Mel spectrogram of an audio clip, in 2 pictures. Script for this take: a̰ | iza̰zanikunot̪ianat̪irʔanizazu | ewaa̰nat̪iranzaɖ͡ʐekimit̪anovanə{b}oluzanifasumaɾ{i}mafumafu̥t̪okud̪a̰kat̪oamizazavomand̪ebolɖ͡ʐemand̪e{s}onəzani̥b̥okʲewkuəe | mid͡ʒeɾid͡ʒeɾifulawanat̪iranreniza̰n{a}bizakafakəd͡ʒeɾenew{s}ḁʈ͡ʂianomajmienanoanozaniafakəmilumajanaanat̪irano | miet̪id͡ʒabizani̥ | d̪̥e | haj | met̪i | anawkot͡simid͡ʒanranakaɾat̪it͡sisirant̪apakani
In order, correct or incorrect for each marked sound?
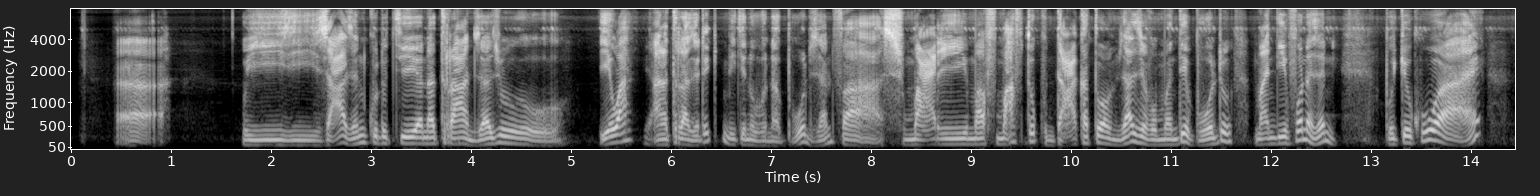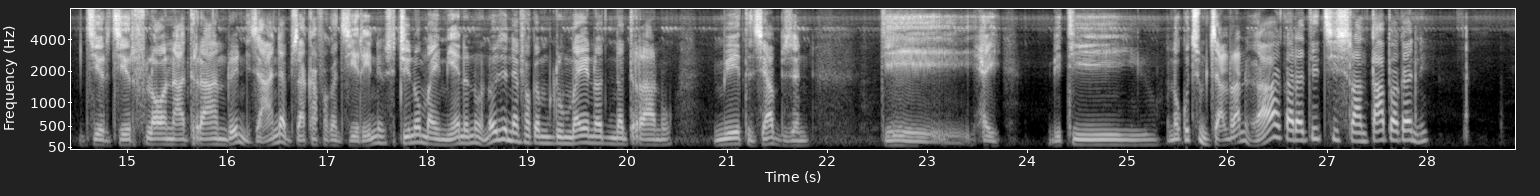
correct, correct, incorrect, correct, correct

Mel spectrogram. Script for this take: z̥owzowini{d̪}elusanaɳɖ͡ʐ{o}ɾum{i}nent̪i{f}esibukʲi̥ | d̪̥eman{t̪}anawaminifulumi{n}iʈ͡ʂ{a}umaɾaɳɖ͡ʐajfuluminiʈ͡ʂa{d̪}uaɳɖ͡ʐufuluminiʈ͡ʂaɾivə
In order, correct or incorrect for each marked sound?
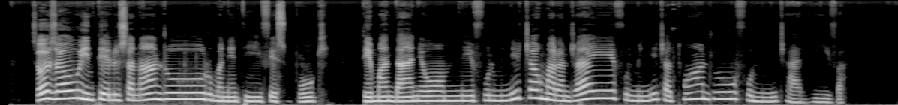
incorrect, incorrect, incorrect, correct, incorrect, correct, correct, incorrect

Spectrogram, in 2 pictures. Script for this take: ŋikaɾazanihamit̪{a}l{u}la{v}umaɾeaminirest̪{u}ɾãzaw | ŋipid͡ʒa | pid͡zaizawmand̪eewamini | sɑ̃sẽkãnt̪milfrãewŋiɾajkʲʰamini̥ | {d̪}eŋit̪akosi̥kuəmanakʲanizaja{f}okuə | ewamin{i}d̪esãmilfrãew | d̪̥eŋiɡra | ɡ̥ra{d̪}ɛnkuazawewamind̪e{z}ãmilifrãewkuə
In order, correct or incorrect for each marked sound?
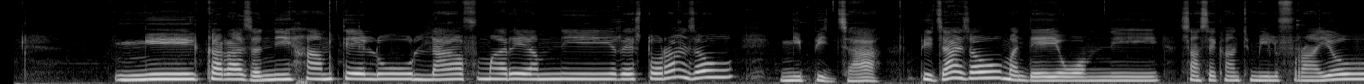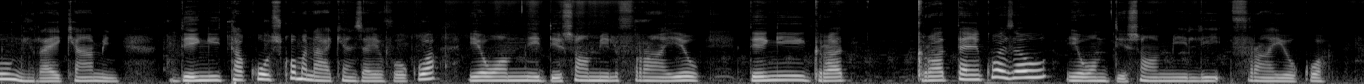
incorrect, correct, incorrect, incorrect, correct, incorrect, correct, incorrect, incorrect

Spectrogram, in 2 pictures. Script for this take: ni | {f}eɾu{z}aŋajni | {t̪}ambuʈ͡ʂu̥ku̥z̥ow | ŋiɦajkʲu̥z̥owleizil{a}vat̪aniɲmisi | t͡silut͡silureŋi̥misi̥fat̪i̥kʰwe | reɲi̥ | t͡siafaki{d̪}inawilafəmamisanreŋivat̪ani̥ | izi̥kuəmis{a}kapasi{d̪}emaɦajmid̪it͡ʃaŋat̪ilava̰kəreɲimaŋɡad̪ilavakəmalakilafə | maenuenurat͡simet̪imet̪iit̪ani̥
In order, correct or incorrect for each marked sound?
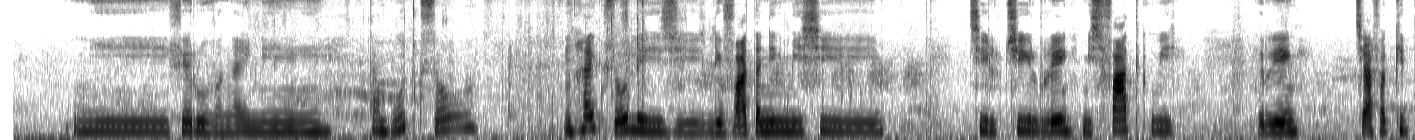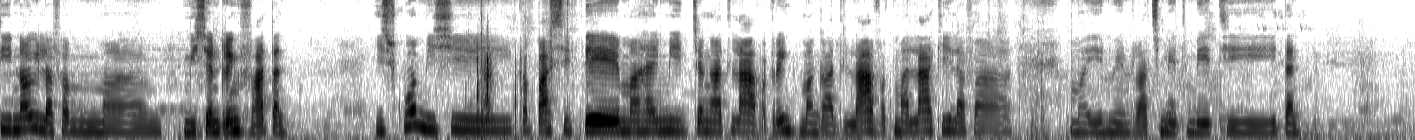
correct, incorrect, correct, incorrect, incorrect, incorrect, incorrect

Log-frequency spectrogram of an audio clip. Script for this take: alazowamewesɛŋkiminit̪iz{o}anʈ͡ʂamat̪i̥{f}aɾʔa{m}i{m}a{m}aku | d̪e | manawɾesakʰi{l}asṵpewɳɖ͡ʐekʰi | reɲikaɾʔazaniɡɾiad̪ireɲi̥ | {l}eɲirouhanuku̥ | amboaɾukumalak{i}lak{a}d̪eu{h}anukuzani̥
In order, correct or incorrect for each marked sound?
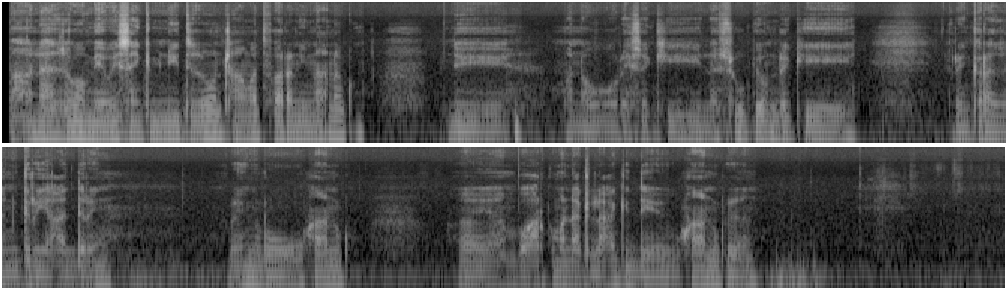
correct, correct, incorrect, incorrect, incorrect, correct, incorrect, correct, incorrect, correct

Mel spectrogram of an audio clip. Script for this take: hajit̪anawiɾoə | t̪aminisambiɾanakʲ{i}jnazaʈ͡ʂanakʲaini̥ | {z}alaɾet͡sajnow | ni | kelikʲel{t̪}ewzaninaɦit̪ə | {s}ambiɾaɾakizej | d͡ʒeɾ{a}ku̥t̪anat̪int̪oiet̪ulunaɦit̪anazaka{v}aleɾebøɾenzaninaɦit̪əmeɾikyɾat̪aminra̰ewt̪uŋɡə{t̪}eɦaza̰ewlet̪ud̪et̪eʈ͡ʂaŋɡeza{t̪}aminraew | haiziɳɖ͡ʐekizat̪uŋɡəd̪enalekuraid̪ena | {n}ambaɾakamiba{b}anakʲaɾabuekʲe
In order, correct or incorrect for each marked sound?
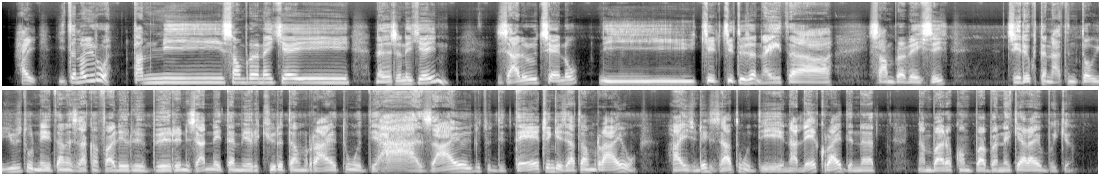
incorrect, correct, correct, correct, incorrect, correct, incorrect, correct, correct, correct

